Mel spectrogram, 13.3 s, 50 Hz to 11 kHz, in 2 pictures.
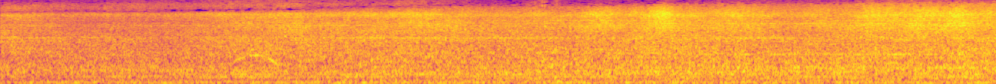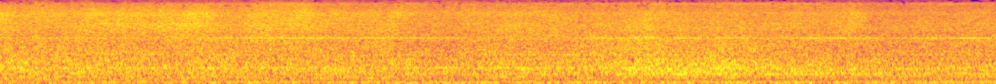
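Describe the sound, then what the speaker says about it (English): An Airbus A350 bound for Hong Kong takes off from runway 23 left at Manchester Airport. Its jet engines make a steady, broad roar heard from a distance, and no one speaks over it. "That's going to be next to take off over on runway 23 left."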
